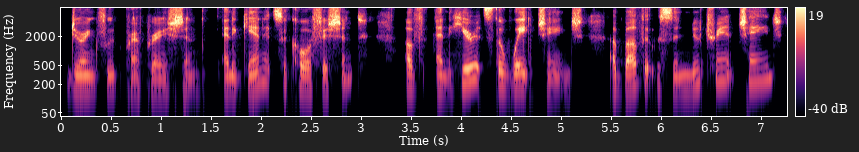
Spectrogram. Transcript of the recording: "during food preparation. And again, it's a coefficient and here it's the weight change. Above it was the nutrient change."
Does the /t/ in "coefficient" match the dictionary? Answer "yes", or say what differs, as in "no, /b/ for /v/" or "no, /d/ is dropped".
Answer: yes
